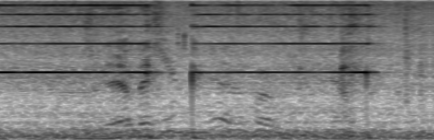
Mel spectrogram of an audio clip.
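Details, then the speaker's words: Hospital trauma alarm: loud steady electronic tone in bursts with overhead voices, announcing an incoming trauma (level one/two trauma or stroke, by ground or air), ETA ten minutes, in a hospital emergency department. "whenever the trauma alarm goes off there's a little bit of excitement everybody gets a little adrenaline rush after the alarm goes off"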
